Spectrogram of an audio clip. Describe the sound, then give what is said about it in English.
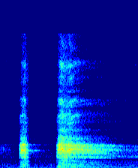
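Breathing during a pranayama exercise: a short, sharp breath comes first, then after a pause a long, audible exhale that starts strong and fades slowly to quiet. “Count five more. On the last one, exhale.”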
